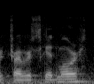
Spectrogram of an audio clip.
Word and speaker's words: Trevor Skidmore: Officer Trevor Skidmore, TrevorSkidmore.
